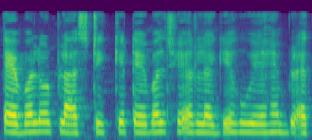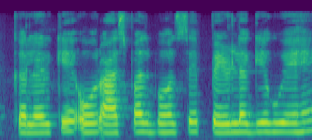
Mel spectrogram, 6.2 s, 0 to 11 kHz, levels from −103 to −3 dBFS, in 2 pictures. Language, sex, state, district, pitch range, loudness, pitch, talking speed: Hindi, female, Chhattisgarh, Raipur, 200-215 Hz, -19 LUFS, 210 Hz, 200 wpm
